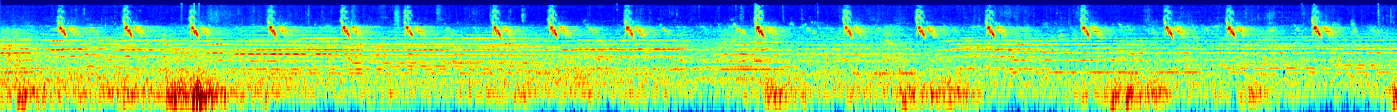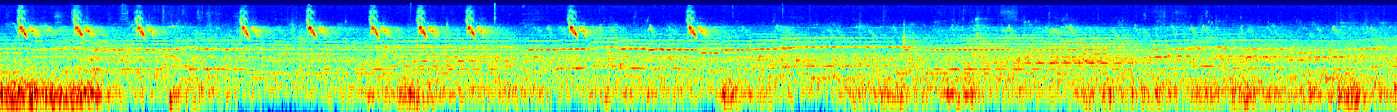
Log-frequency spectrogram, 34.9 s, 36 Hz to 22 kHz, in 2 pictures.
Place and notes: Reuterstrasse: Balcony Recordings of Public Actions - Midday Busker
I heard a busker on the street, five floors down from my balcony, playing the accordion.
Only when he changed to the other side of the street, I could also see him.
He would usually play for people sitting in front of cafés and restaurants. The same tune every day, as soon as it gets warm. But now... in the empty street of Corona pandemic times, he wandered around, until someone in the house on the opposite side, from his balcony, threw some money inside a bag down to the street for him to take. Then he continued his walk.
Recorded on Sony PCM D100
Deutschland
